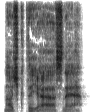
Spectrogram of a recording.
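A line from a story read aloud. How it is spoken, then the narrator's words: Grumbling. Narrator (Russian): проворчал Грюм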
